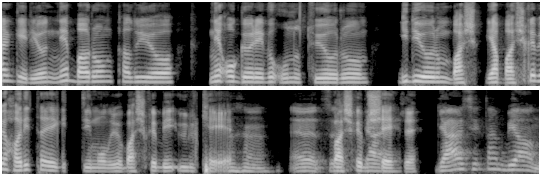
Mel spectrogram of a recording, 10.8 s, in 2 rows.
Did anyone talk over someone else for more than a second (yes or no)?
no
